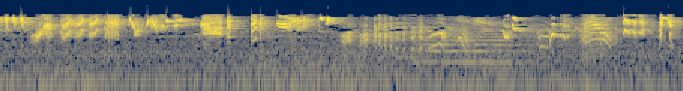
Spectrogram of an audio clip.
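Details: Oriental magpie-robin at the start of its singing season, in the rapid 'tearing cloth' style: a dense, unbroken torrent of varied high whistles, buzzy trills and sharp chips, with quick pitch sweeps throughout, over a low background hum.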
